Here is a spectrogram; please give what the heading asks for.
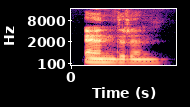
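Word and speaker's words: ändern: तो आ उमलाउट को हमने ए, जैसा कि एंद्रन, एंद्रन।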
